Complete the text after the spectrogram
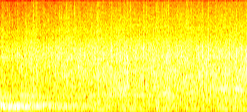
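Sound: stadium crowd ovation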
